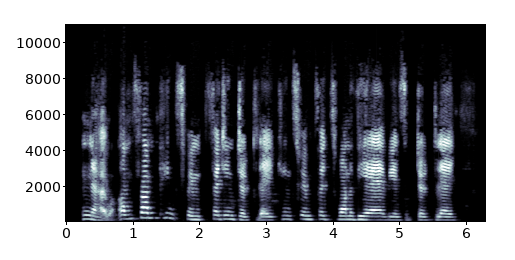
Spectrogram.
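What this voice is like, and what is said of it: Midlands English accent. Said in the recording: “as people will tell by your accent, you're from the Midlands”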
